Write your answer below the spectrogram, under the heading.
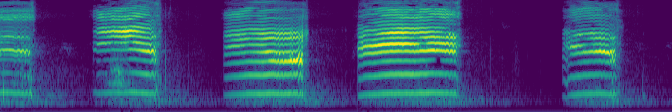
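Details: House cat asking for food, giving five loud, harmonic meows, each under a second long with short silent gaps between, the later ones steady and drawn out.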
